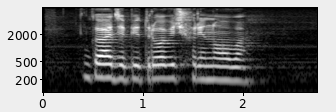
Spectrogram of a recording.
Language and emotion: Russian, neutral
